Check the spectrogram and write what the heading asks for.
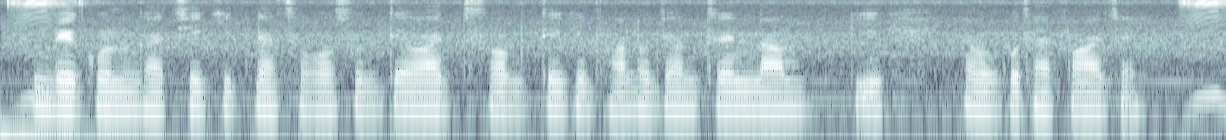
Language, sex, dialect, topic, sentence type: Bengali, male, Western, agriculture, question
